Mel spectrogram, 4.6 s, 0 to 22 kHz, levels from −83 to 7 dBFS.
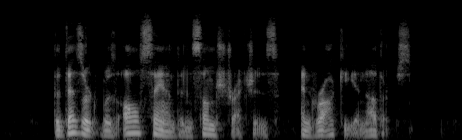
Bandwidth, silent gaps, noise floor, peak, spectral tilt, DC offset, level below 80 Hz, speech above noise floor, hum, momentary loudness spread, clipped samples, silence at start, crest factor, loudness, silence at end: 15.5 kHz; none; -80 dBFS; -14 dBFS; -4 dB/octave; under 0.1%; -68 dBFS; 44 dB; none; 12 LU; under 0.1%; 0.55 s; 24 dB; -36 LUFS; 0.5 s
